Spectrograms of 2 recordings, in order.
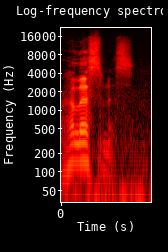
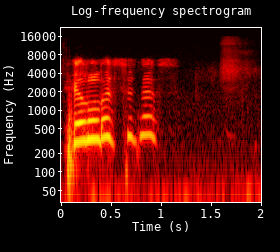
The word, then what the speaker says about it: hilismus: So hilismus, no extra syllable. Hilllessness?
